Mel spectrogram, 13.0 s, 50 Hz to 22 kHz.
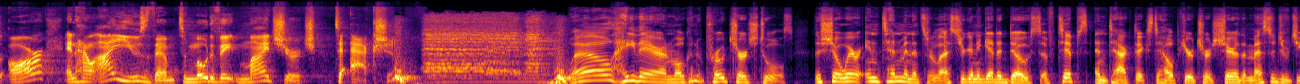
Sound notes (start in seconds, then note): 3.8 screen whooshes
